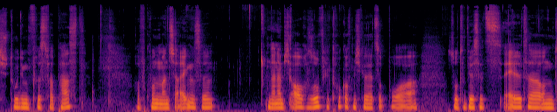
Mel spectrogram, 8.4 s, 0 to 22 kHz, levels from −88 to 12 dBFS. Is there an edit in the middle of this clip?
no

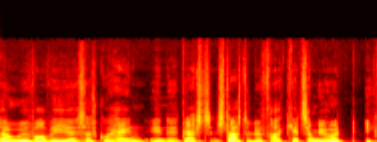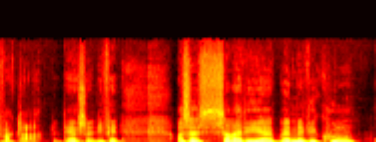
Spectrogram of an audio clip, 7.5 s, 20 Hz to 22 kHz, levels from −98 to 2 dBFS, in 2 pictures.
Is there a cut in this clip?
no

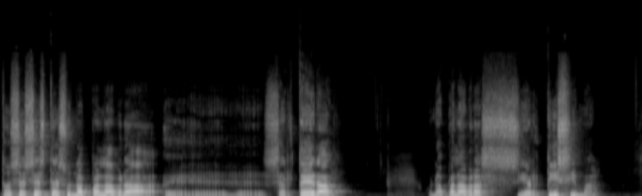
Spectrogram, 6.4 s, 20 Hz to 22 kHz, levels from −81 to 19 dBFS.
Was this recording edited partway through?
no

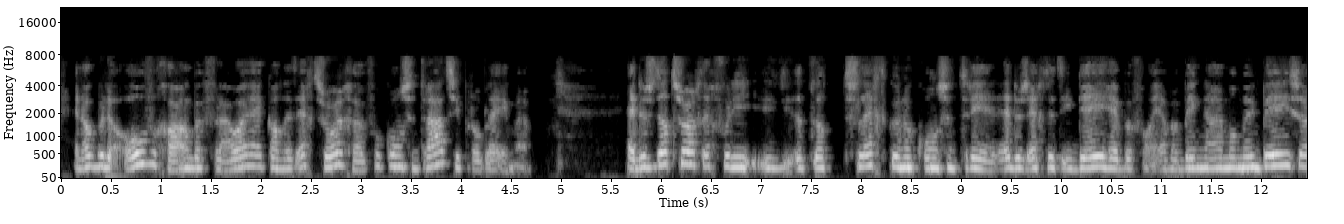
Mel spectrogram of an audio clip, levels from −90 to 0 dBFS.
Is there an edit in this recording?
no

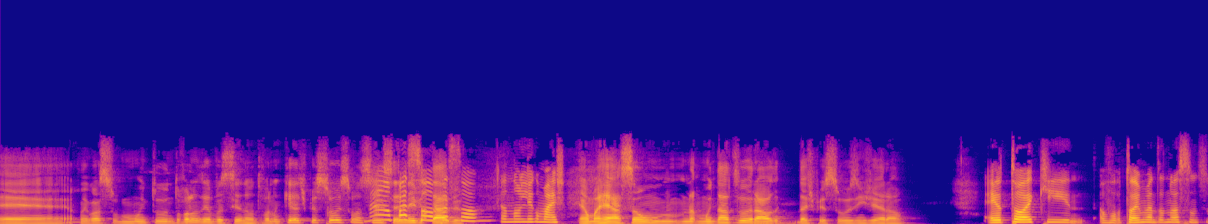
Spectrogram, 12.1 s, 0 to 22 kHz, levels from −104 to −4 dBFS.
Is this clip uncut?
yes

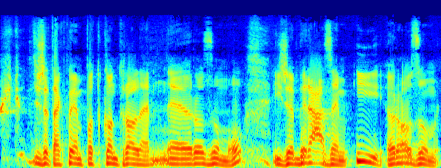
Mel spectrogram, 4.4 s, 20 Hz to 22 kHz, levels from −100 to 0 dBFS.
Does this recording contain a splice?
no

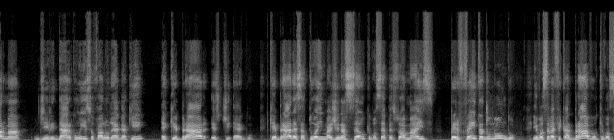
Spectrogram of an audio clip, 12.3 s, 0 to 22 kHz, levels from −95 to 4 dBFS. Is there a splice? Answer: no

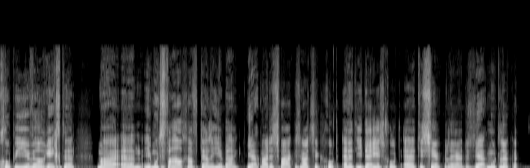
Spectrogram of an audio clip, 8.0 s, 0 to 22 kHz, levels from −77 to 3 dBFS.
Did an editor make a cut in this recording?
no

